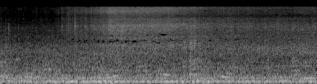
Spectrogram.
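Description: Water hisses loudly as it is sprayed onto a hot griddle.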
